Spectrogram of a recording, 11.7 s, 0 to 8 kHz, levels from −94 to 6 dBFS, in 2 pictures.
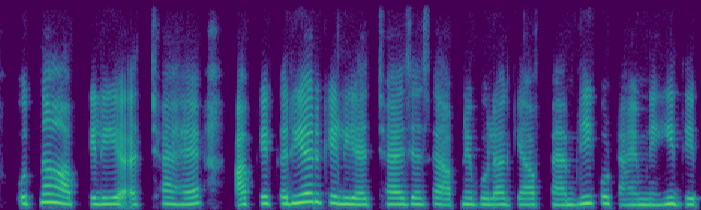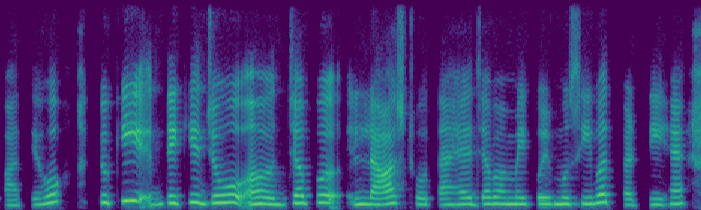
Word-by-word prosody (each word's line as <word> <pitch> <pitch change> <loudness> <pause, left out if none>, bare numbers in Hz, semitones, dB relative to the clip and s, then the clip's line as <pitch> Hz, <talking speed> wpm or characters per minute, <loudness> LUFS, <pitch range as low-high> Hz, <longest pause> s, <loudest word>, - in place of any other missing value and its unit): उतना 255 +5 +1
आपके 235 0 -2
लिए 235 +1 +2
अच्छा 235 +3 -5
है। 235 +2 0 0.3
आपके 250 +2 +1
करियर 270 +6 +3
के 240 -3 +3
अच्छा 225 +1 -3
है, 230 0 +2
जैसे 235 0 -4
आपने 230 +1 -3
बोला 225 0 -2
कि 220 +1 -9
आप 220 0 -3
फैमिली 215 +5 +1
को 260 -1 -1
टाइम 215 -3 -6
नहीं 215 +3 +1
दे 225 - -1
पाते 195 +2 -10
हो, 270 +7 +1 0.2
क्योंकि 310 +4 +3
देखिए 275 +2 +3
जो 280 +3 +3
अ, 240 -1 +3 0.2
जब 275 -1 +3 0.4
लास्ट 235 +3 +2
होता 225 -1 -6
है, 230 +2 -1
जब 245 +2 -2
हमें 240 0 +1
कोई 240 0 -2
मुसीबत 250 +5 +1
पड़ती 215 +1 -6
है, 245 +1 0
235 Hz, 185 wpm, -22 LUFS, 225-255 Hz, 0.4 s, करियर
